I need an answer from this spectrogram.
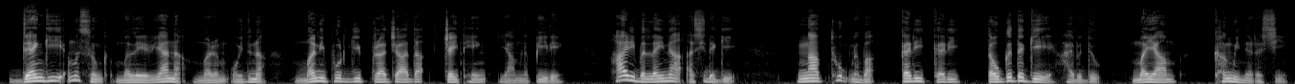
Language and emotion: Manipuri, neutral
